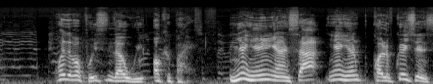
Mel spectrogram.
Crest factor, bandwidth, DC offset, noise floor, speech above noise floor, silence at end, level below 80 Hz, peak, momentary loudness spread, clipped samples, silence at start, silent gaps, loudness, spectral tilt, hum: 12 dB; 16 kHz; under 0.1%; -38 dBFS; 24 dB; 0 s; -44 dBFS; -2 dBFS; 10 LU; under 0.1%; 0 s; none; -14 LUFS; -5 dB/octave; none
